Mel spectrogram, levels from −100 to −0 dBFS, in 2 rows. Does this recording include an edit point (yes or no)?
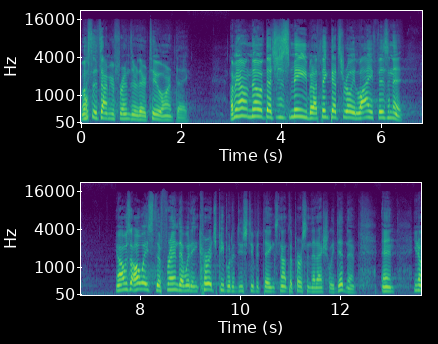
no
